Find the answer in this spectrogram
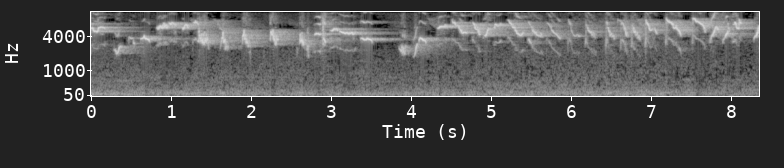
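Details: Oriental white-eye song: high, tumbling twitters, then a lower slurred note near four seconds followed by a fast series of sharp repeated chirps.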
